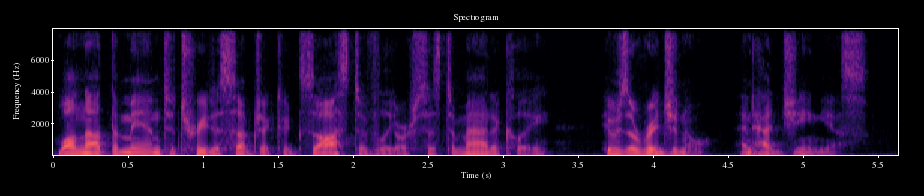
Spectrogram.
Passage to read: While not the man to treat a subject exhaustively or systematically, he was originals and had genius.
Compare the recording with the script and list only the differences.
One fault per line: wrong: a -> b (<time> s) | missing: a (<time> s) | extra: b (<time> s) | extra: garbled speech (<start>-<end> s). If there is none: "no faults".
wrong: originals -> original (3.8 s)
